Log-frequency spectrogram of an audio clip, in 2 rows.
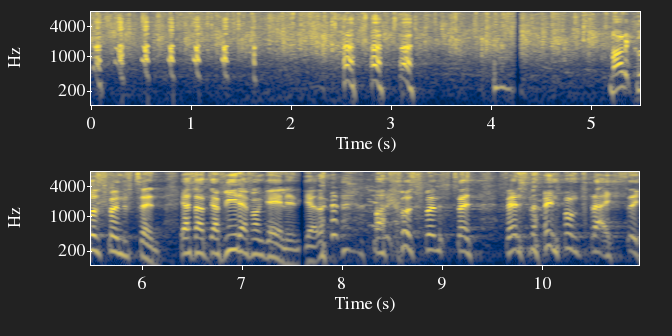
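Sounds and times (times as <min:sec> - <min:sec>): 
laughter: 0:00.0 - 0:04.3, 0:07.7 - 0:09.2
audience clapping: 0:00.0 - 0:06.2
speech: 0:02.6 - 0:03.4, 0:04.0 - 0:04.2, 0:05.2 - 0:10.9.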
